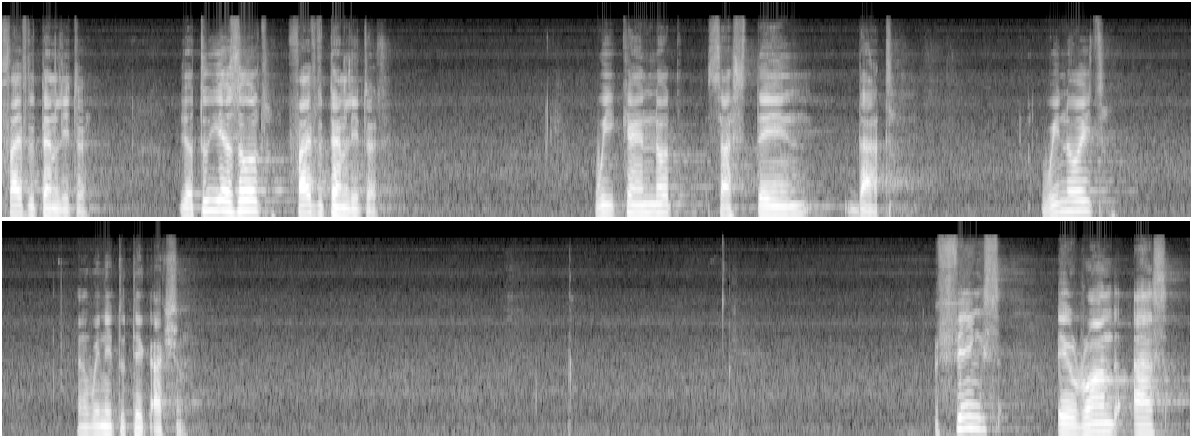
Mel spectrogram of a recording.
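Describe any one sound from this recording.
A man speaks calmly into a microphone, with pauses between phrases.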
